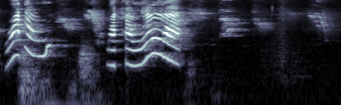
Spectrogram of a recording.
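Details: Household parrot talking in a run of voice-like syllables with wavy, rising and falling pitch, ending in softer scraps of chatter.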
